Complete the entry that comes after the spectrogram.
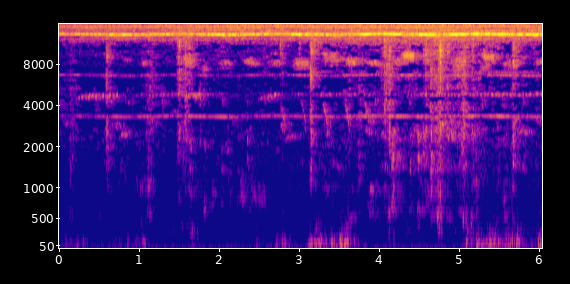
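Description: Faint outdoor ambience: scattered bird chirps over a low, uneven rumble.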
